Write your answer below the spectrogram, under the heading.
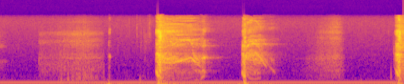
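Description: A man coughing three times, each cough a short, sharp burst, with a faint breath drawn in before the first.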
